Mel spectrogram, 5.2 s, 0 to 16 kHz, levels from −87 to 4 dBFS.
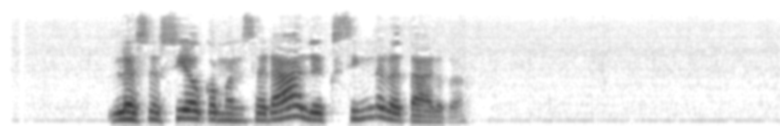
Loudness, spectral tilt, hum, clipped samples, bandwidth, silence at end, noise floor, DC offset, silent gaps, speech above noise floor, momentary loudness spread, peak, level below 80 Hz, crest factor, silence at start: -24 LUFS; -4.5 dB/octave; none; under 0.1%; 11 kHz; 2.1 s; -64 dBFS; under 0.1%; none; 40 dB; 9 LU; -6 dBFS; -82 dBFS; 20 dB; 0.75 s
